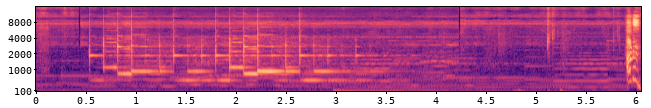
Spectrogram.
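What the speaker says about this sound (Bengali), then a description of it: "ফোন বাজে ফোন তোলে না" A phone ringtone plays a repeating electronic melody for several seconds, then a low hum takes over before a short click at the end.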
